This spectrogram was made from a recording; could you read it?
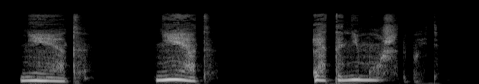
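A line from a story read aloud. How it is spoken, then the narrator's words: Breathless whisper. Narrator (Russian): прошептала Линда, почти теряя способность дышать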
